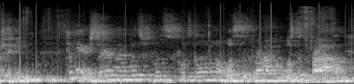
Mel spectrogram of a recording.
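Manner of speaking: lightly voiced store clerk. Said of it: "They're like".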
